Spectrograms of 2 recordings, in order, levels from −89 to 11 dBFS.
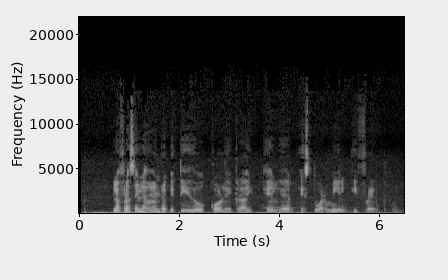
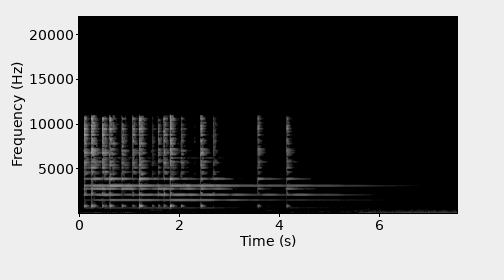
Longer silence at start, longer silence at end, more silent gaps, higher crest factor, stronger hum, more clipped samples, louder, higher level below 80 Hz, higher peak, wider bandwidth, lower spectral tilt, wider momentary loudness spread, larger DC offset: about the same, 0.05 s vs 0.1 s; second, 0 s vs 2.9 s; neither; second, 22 dB vs 28 dB; neither; neither; first, -26 LUFS vs -32 LUFS; first, -40 dBFS vs -76 dBFS; first, -4 dBFS vs -10 dBFS; first, 16 kHz vs 11.5 kHz; first, -4 dB/octave vs 5 dB/octave; second, 12 LU vs 22 LU; neither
